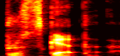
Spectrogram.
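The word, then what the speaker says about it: bruschetta: always heard as well in Italy it's brusketa so thanks for the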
